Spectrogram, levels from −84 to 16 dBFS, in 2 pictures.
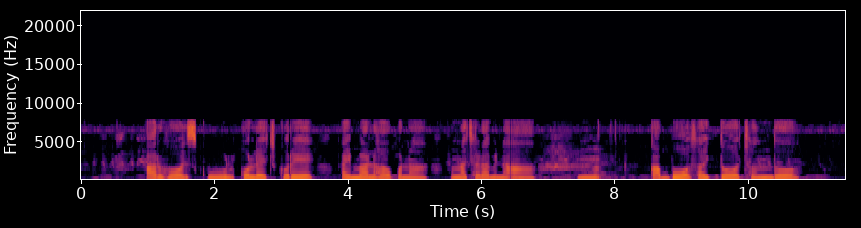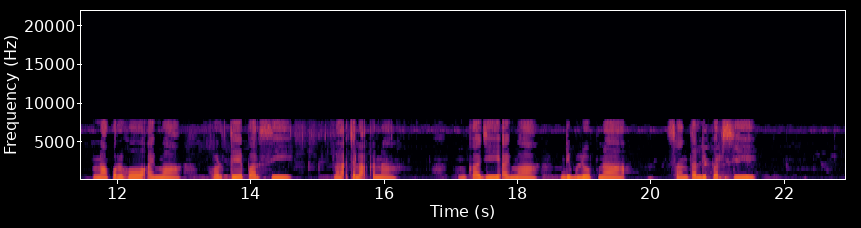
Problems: background sounds at intervals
